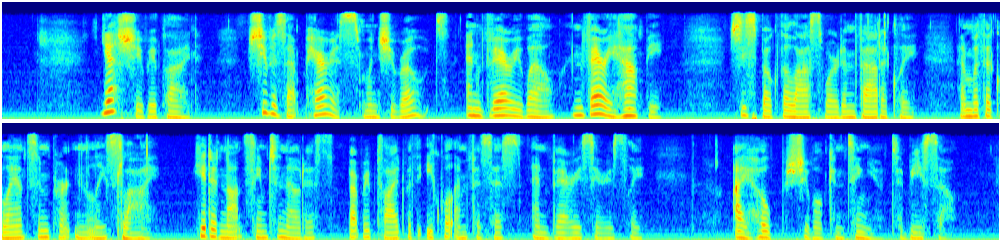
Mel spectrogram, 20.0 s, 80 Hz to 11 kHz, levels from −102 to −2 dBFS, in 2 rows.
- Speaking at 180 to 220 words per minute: No, average, 155 wpm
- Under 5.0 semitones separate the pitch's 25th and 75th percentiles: Yes, average, 3.0 semitones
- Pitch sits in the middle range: Yes, medium, 155 Hz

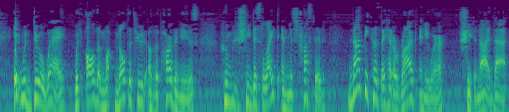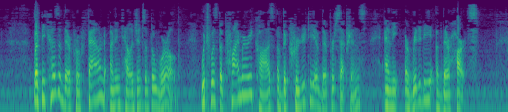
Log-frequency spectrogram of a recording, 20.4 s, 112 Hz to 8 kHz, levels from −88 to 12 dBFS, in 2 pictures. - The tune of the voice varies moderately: No, wide, 6.0 semitones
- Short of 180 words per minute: Yes, average, 150 wpm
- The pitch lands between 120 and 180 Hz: Yes, low, 135 Hz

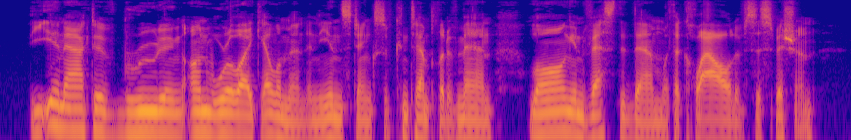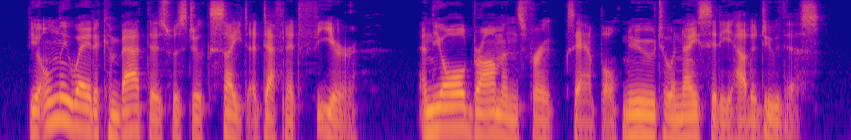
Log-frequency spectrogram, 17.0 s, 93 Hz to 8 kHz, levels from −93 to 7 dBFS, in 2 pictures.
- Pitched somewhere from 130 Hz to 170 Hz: No, low, 105 Hz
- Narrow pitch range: No, average, 4.8 semitones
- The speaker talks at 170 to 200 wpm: No, average, 160 wpm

